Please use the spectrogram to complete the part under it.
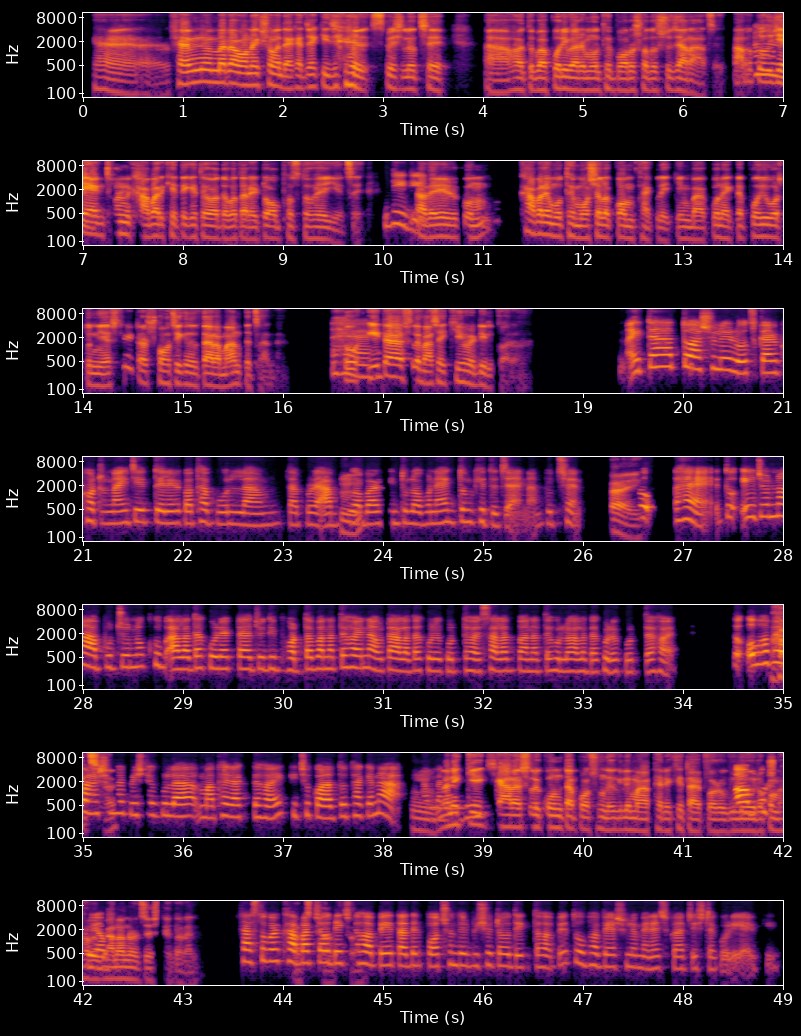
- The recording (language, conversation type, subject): Bengali, podcast, স্বাস্থ্যকর খাওয়ার ব্যাপারে পরিবারের সঙ্গে কীভাবে সমঝোতা করবেন?
- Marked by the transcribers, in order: laughing while speaking: "যে"; tapping; laughing while speaking: "আচ্ছা"; "rules" said as "রুলছ"; other background noise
